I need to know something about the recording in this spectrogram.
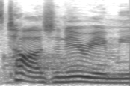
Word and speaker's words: Tya Jané Ramey: it's Taj near Amy it's not pronounced as it's spelled yes it is there's an accent on the E and it's ought to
